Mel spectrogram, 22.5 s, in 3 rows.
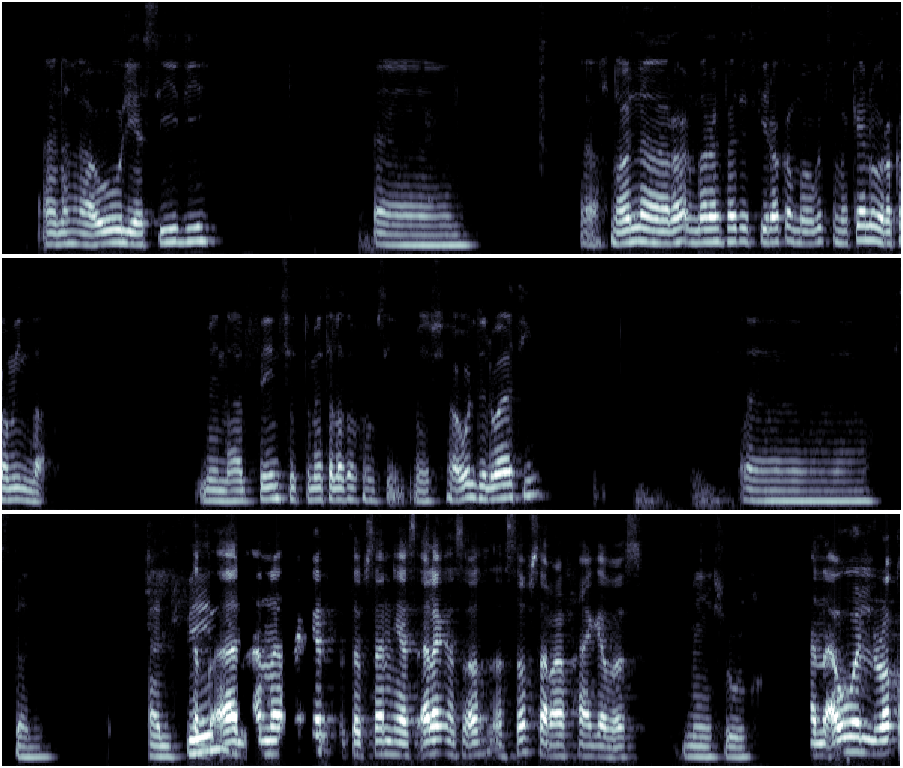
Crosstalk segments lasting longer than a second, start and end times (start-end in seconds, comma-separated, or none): none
